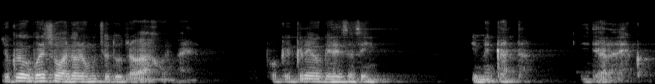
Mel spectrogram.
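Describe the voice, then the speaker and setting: Brisk and mid-range, with some vocal fry, this man is an interview guest narrating a story conversationally. He animatedly voices the shouted calls of the story's characters.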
